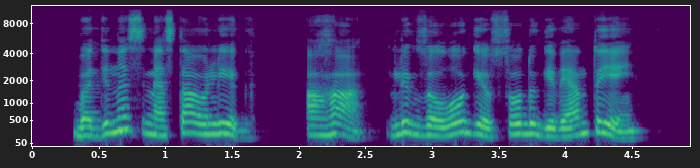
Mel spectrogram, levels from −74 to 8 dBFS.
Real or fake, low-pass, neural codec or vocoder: real; 10.8 kHz; none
